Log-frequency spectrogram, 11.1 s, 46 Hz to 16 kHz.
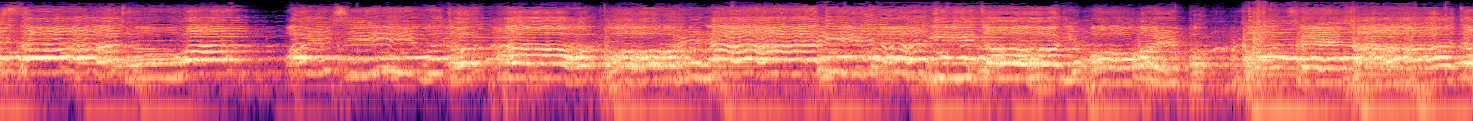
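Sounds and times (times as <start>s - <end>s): women singing folk song: 0.0s - 11.0s.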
